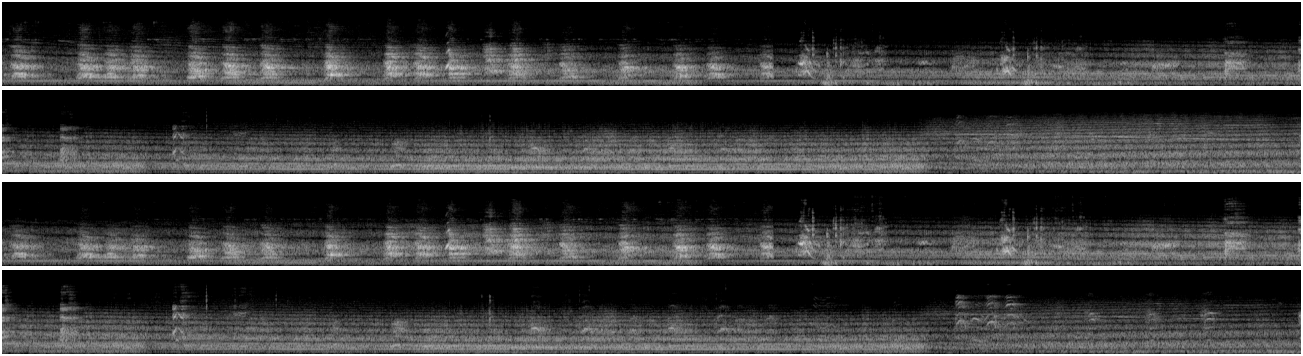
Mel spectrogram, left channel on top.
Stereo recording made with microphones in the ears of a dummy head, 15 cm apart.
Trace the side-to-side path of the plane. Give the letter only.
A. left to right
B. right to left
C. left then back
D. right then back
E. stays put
B.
